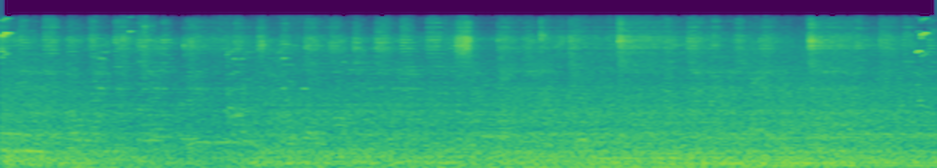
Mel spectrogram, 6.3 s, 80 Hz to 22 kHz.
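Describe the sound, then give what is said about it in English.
Steady rumble of a new Taxi Rutero co-op city bus engine idling amid street traffic on 31st Street in Havana as someone is about to board, with a continuous roar and indistinct voices murmuring in the background throughout. “Here I am on 31st Street about to get onto the new bus.”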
